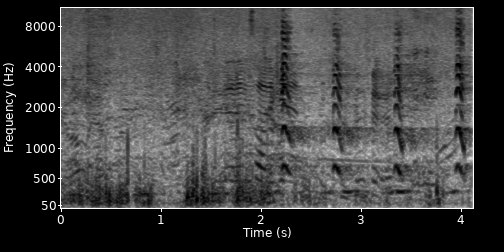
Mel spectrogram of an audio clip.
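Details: A siamang at Western Plains Zoo, Dubbo, Australia, gives a run of loud, honking, downward-sliding barks, with people talking and laughing nearby.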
